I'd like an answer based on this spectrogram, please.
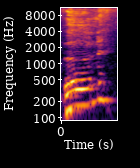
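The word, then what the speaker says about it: Bun: A good friend named Boon in Japan, that's spelled B-U-N, in Tokyo, made a awesome Splash Woman remix for me with nothing but Game Boy sounds.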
